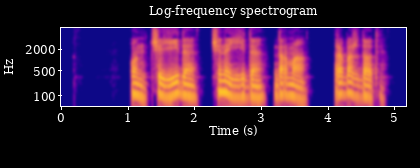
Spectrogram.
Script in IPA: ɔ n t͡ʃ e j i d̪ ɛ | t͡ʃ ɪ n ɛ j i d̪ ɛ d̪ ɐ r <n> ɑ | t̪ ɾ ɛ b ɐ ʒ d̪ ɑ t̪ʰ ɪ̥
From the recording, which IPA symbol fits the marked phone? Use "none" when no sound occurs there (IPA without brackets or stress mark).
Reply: m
